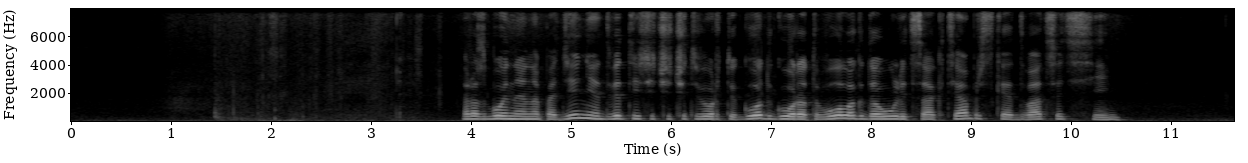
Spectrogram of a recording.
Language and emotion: Russian, neutral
